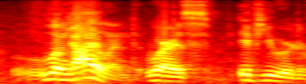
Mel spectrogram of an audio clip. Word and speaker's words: Long Island: words Long Island however if you're from the island the way you would pronounce it is L Island almost as if it's two words L Island um which is almost like this which is supposedly an Italian influence like the idea of L Island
